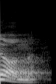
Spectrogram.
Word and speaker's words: homme: par un h et le h du mot homme est 1h muet donc il va être possible de faire les liaisons ou bien encore les visions exemple on va ici prononcé un homme la liaison qu'est ce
